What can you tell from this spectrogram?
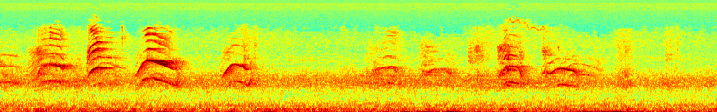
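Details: Many overlapping high, bending mews from one-day-old kittens, moved indoors with their mother as a cold storm sets in, come in bursts throughout, some rising and falling, over a steady low-pitched rumble.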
